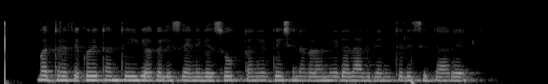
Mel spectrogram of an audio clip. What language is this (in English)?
Kannada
